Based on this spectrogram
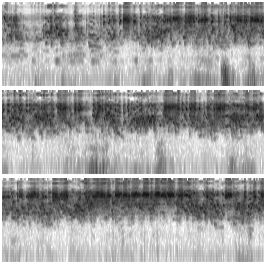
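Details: Breeding pair of budgies, a family group, giving steady high twittering chatter that builds and stays loud, a rich unbroken warble of scratchy chirps, with occasional low knocks in the background.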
